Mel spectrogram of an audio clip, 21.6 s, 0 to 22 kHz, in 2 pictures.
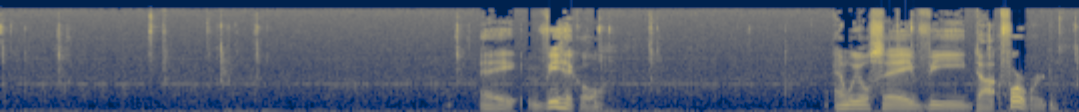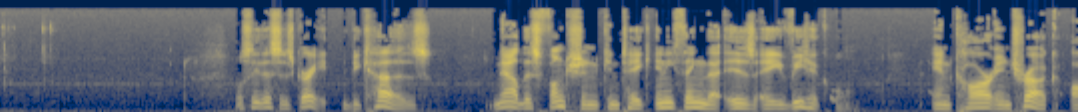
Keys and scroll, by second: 0.0-2.4 typing, 0.4 Tab, 4.4 Tab, 5.8 shift+[, 6.4 Return, 8.8 v, 9.7 Tab, 10.4-11.6 typing, 15.7 Return.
